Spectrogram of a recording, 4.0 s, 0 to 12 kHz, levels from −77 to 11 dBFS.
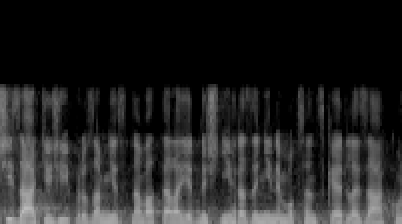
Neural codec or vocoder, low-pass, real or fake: none; 7.2 kHz; real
